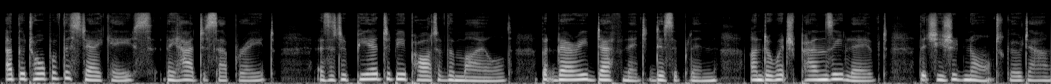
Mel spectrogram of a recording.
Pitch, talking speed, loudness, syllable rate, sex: 200 Hz, 190 wpm, -18 LUFS, 5.5 syllables/s, female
